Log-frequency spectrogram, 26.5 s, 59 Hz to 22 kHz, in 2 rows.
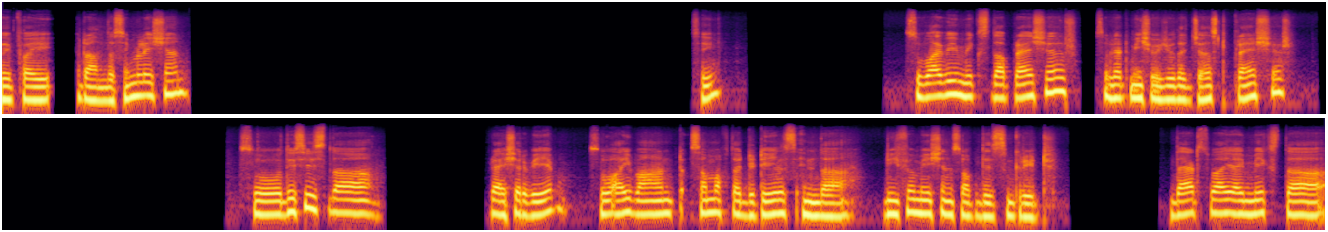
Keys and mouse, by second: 0.1 click, 0.9-1.6 middle drag, 1.8 space, 2.6-3.0 middle drag, 6.8 space, 7.4 middle click, 7.7 click, 8.8-11.4 drag, 12.2 z, 13.1 shift+Right, 13.1 shift+Left, 13.2 space, 16.1 space, 16.9-19.3 drag, 20.1 middle click, 21.6 middle click, 23.1 middle click, 24.2 click.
